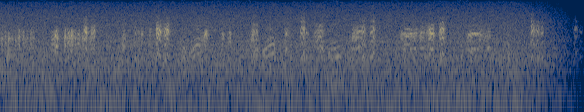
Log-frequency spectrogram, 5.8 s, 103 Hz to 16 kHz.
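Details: Little terns in the Camargue, France, in May 2018, giving quick, high, sharp chirping notes in a near-continuous scatter, several calls overlapping against a faint outdoor hiss.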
